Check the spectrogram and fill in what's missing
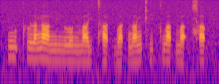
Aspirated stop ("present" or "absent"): present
